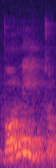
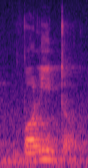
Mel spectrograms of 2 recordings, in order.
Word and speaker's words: bonito: than aoso it's pretty again here I want you to focus on the T and on the O's so not Bonito okay it's B also the t is to not to for pretty Bonito let's read everything once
